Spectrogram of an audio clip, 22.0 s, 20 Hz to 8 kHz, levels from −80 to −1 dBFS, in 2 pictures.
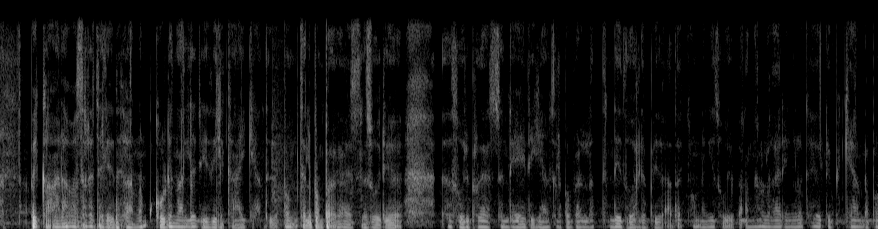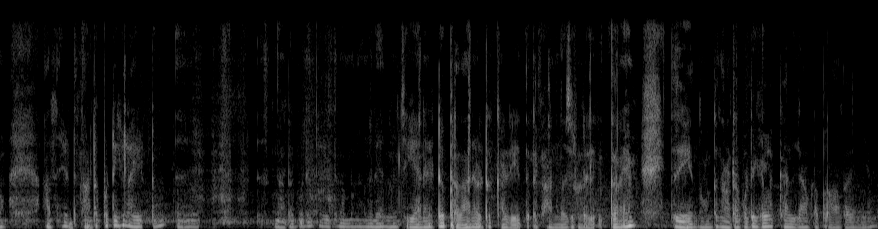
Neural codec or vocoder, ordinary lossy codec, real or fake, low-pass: vocoder, 22.05 kHz, 80 mel bands, Vocos; none; fake; 7.2 kHz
